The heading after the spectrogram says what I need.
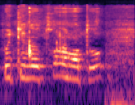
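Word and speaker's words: Pokkén Tournament: Ce jeu, prononcé en japonais Pokken Tournamento, est un jeu d'arcade, d'action et de combat japonais.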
